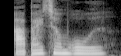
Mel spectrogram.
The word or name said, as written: arbejdsområde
